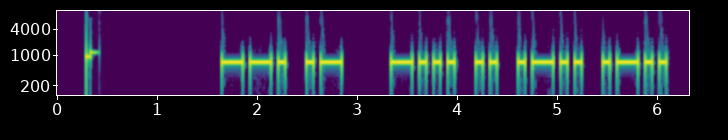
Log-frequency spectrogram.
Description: Morse code, heard as a keyed tone, about 17 wpm, 700 Hz. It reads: GA BILL
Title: K1USN SST QSO Practice - 17wpm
